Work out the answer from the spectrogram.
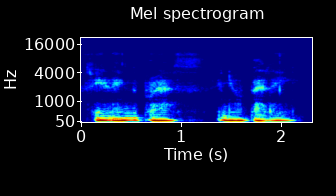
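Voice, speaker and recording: Female meditation guide needed, soft and very breathy, almost whispering at times, unhurried and soothing delivery. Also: rumbling low, little pitch movement. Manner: slow, soothing, with long pauses. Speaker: meditation podcast host and guide.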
